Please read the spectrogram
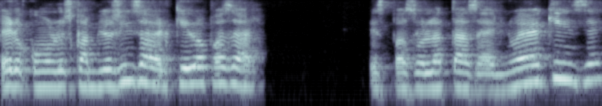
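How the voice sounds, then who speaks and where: Fairly high for a woman, this ordinary speaking voice moves at a moderate pace with fairly even intonation. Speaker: financial advisor giving a talk. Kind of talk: online presentation/webinar.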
